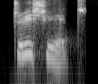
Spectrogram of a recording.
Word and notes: tritiate: Indian

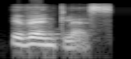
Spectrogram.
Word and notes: eventless: Indian

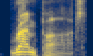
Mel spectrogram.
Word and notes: rampart: British English

